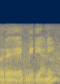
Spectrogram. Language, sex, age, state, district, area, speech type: Malayalam, male, 30-45, Kerala, Thiruvananthapuram, rural, spontaneous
